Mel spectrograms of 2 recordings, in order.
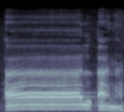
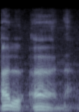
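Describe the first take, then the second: First: The opening vowel is drawn out long. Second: The opening vowel is kept short. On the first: It is asked as a question. "dia panjang" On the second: It simply means now. "kita baca pendek sajalah"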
